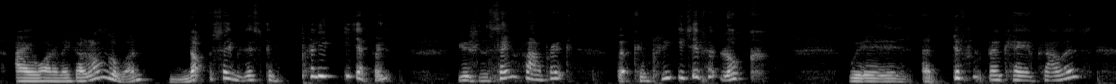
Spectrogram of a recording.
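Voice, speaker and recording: Her tone is dark and mellow, and this woman is somewhat breathy. She moves at a moderate pace with very wide pitch swings. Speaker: craft tutor. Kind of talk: tutorial. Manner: soft-spoken; casual and chatty.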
